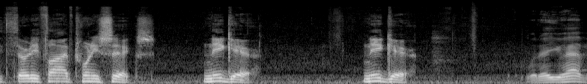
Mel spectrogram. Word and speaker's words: Niger: us in the L inlt let's hit his pronunciation strong G 3526 Niger Niger well there you have it it's pronounced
